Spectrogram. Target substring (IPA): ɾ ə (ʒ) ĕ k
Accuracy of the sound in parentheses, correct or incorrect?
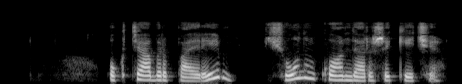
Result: incorrect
